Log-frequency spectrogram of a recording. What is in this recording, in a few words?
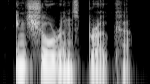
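"insurance broker", British English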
